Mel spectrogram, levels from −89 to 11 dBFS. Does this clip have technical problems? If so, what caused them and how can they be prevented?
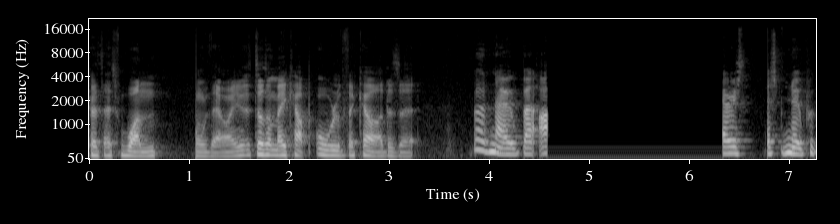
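Yes. At 1.07 s and again at 6.78 s the speech breaks, the mark of damaged data in a compressed stream: the decoder misreads corrupted frames and resyncs on the next header. Checksummed transport or error-resilient framing prevents it.

From 4.58 s to 6.33 s, about 1.75 s, the speech drops out abruptly to a faint residue of mains hum roughly 45 dB below the signal. That live hum distinguishes it from a pause or fade, and likely points to a lost connection ahead of a still-open input. Secure cabling and connectors, plus monitoring the feed, would prevent it.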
